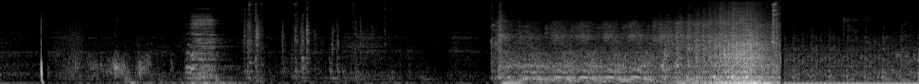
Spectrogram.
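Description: Ford 4000 tractor engine starting: faint cranking and clatter, then the diesel catches abruptly and runs loud and steady, briefly rising in revs before settling.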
